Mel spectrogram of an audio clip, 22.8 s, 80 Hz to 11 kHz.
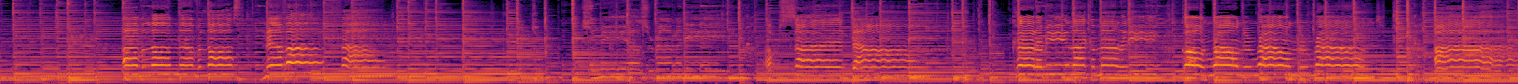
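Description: A woman singing a pop song with vibrato, in phrases, accompanied by two acoustic guitars, one of them a 12-string, played together.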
